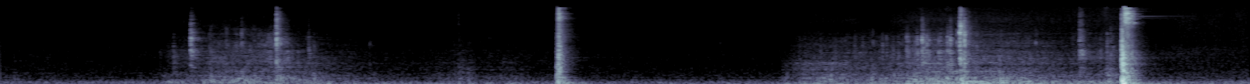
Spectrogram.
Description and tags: Recording of a kitchen drawer (containing cutlery) opening and closing.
